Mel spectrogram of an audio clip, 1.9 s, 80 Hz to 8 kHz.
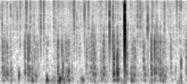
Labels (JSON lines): {"label": "biophony, sea urchins (Echinidae)", "recorder": "SoundTrap 600 or HydroMoth"}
